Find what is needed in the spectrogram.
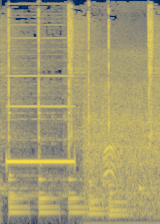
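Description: A steady, high test-tone beep held for about a second, the TV colour-bars sound effect of a glitch transition, over background music with a beat. A short rising-and-falling blip follows about a second and a half in.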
